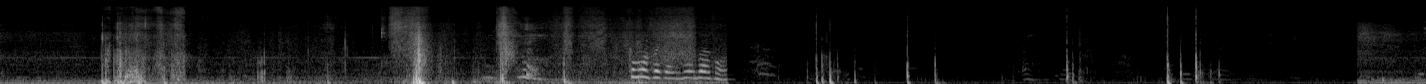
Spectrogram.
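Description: Fabric rustles and thumps against a phone's microphone.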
